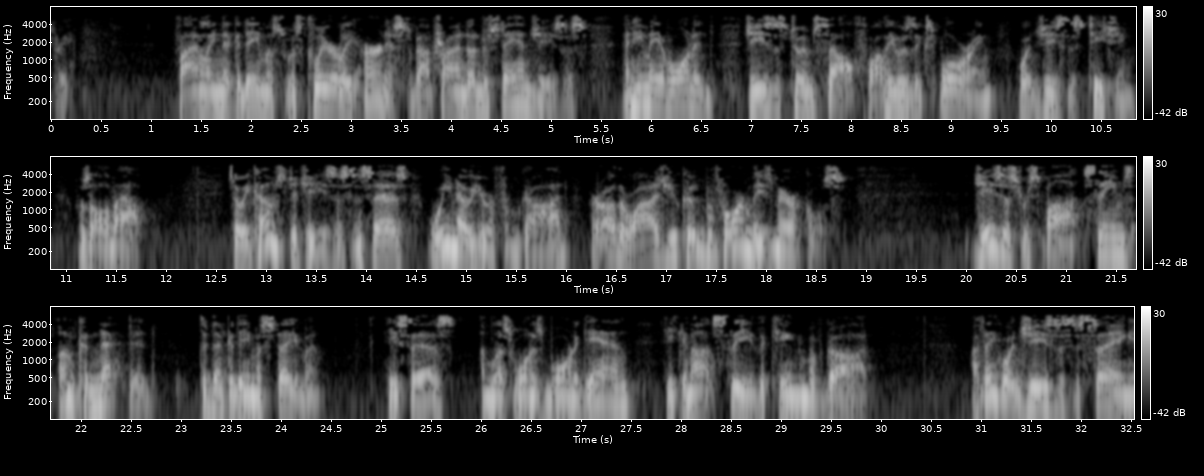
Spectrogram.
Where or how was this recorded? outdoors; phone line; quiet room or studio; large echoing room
large echoing room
